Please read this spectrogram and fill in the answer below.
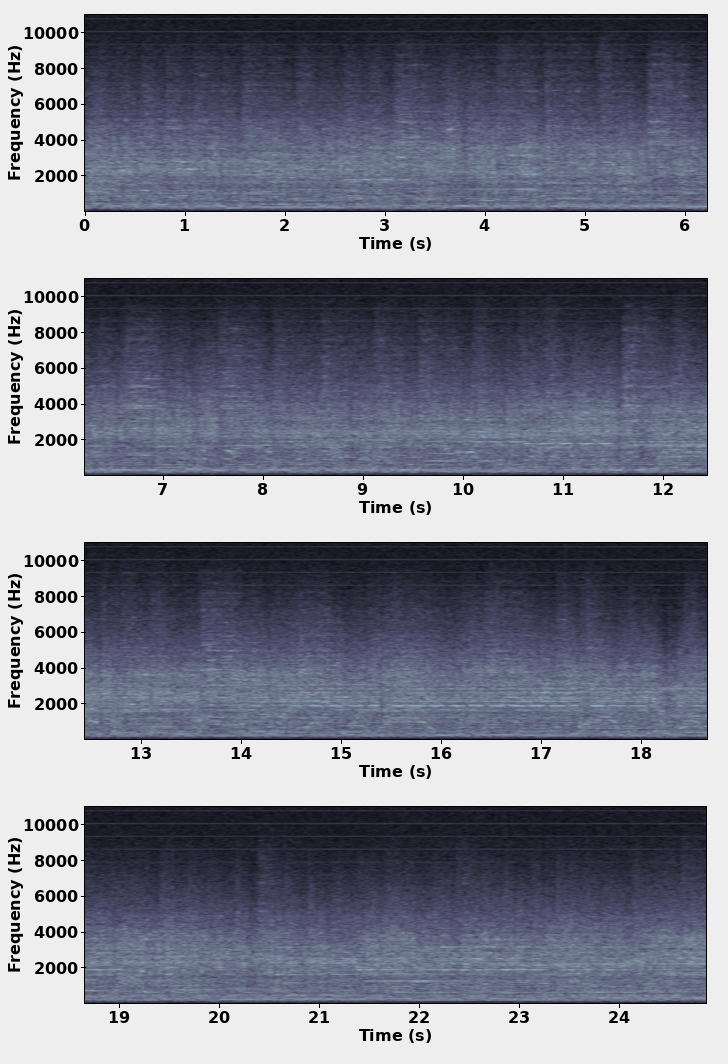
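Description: A live rock band playing loud and steady through amplifiers, electric guitars to the fore, with no break in the music.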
